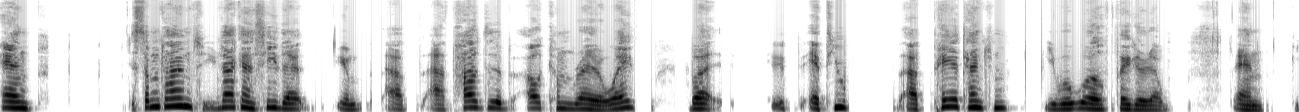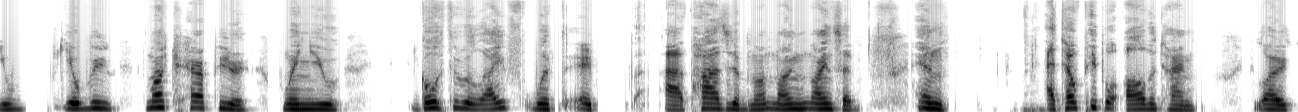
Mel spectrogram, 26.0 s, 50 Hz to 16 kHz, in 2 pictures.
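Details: Spontaneous speech from a male podcast host with cerebral palsy, which he says affects every muscle in his body; he reports his speech has improved since 8 months earlier as his health improved. Dysarthria (cerebral palsy).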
